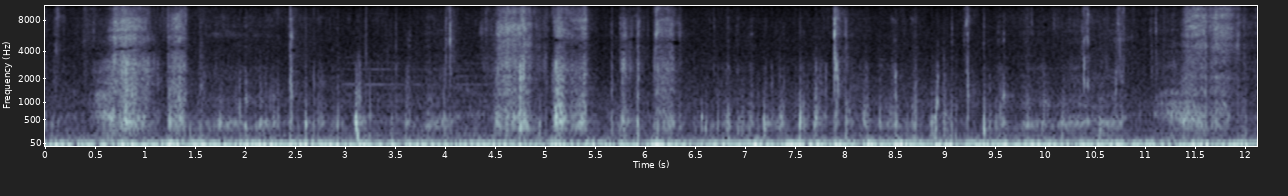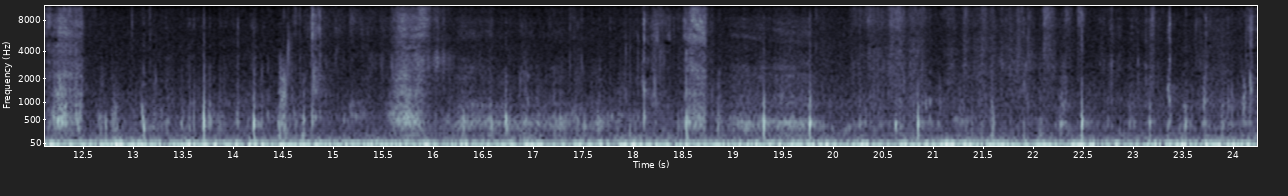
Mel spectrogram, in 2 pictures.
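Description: Close-miked eating sounds: wet chewing and mouth smacks while biting into a soft sponge pastry filled with whipped cream and mango, with louder bursts every few seconds.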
